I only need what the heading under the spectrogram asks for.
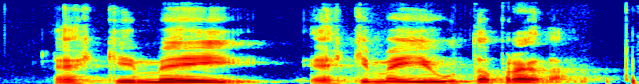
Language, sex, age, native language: Icelandic, female, 10, Icelandic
